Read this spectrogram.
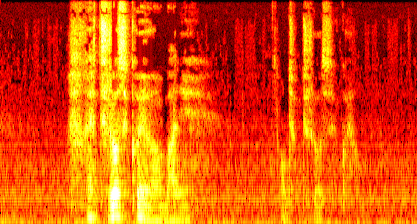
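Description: A young man speaks quietly and sadly close by.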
